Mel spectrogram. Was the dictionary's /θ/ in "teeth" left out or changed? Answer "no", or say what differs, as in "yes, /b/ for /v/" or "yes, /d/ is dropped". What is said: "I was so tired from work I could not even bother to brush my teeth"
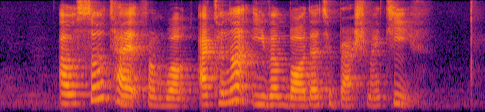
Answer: yes, /f/ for /θ/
